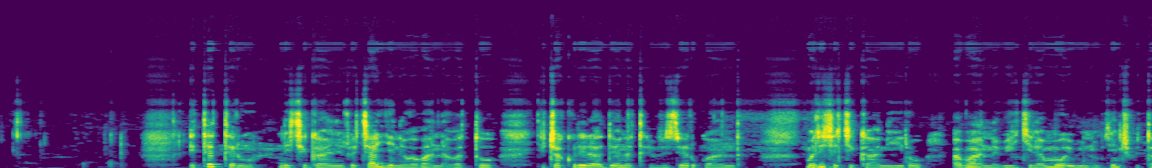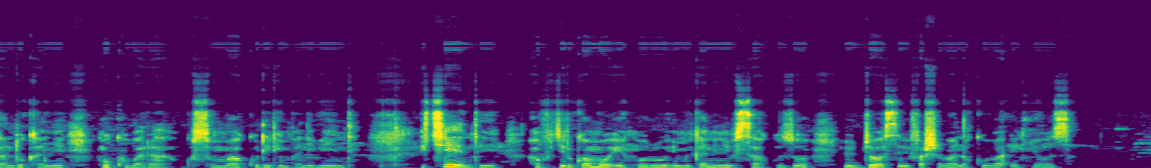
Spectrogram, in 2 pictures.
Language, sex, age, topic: Kinyarwanda, female, 18-24, education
